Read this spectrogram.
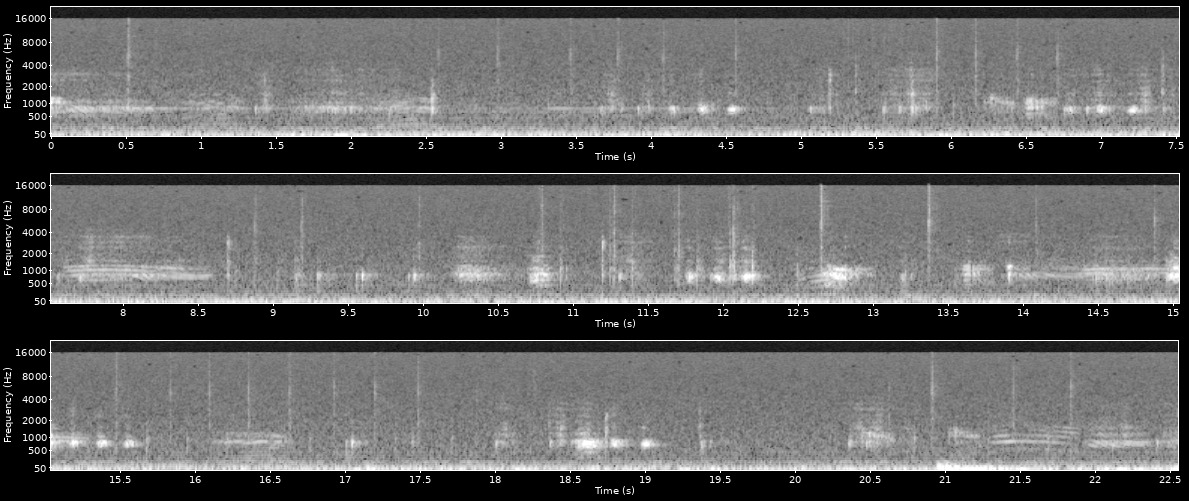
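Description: Short game sound effects pop and click as blocks break and items are picked up.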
